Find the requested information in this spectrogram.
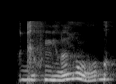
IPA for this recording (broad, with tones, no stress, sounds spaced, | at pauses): ɡʲ ṳ˧ f mʲ o̤˧ l i̤˥ w o̤˩˥ ɡ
